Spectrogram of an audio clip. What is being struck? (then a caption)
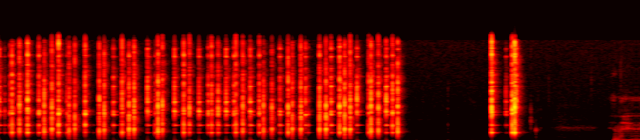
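Small cosmetic jar with metal screw lid. Long nails tap rapidly and repeatedly on the silver metal screw lid and side of a small cosmetic jar, likely holding cream, held close to the mic. A quick run of bright, clicky taps with a faint ringing tone lasts about four seconds, followed by a pause, two louder taps near the five-second mark, and a short low sound at the end.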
